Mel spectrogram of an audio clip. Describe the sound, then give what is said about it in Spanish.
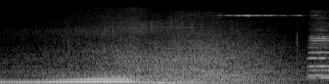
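A fashionable car arrives, its engine droning loudly with a steady tone that drops and eases midway, then settles into a softer, even rumble. “Las pocas veces que viene a verlos lo hace en un carro de moda.”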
